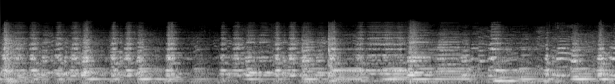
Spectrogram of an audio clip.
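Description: Traditional Sardinian folk dance music accompanying a ring dance, with a steady pulse accented about every second and a held low note under the melody.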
